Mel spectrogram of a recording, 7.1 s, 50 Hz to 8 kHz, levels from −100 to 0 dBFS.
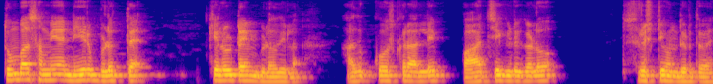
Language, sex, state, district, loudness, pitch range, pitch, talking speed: Kannada, male, Karnataka, Chamarajanagar, -17 LUFS, 130-145 Hz, 135 Hz, 110 wpm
